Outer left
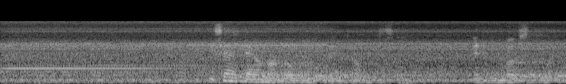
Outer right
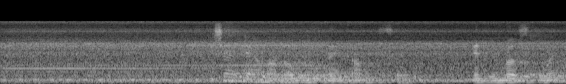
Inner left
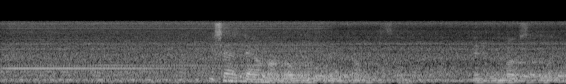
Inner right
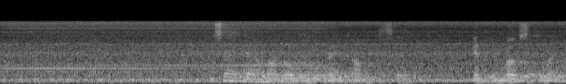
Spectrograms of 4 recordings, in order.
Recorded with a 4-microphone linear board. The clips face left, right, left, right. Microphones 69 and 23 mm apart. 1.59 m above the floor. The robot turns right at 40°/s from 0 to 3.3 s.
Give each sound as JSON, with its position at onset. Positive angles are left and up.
{"t": 2.1, "sound": "a man speaking", "azimuth_deg": 155, "distance_m": 2.5}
